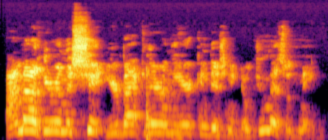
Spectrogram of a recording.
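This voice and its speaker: A man's voice: very high voice, big pitch swings, fast talker, gravelly, highs cut off, pitched above the performer's own voice, exaggerated voice. A man voicing a jumpy, exasperated soldier who gripes and swears in a tabletop game. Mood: exasperated, agitated. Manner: profane, agitated complaining. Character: jumpy, exasperated male soldier griping over comms.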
